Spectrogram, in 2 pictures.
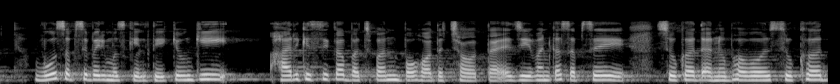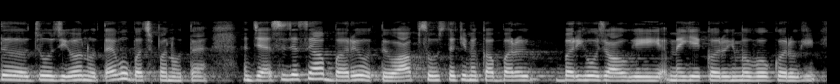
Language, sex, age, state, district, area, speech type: Hindi, female, 30-45, Madhya Pradesh, Betul, urban, spontaneous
